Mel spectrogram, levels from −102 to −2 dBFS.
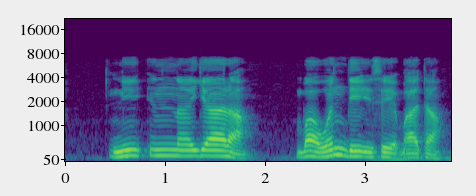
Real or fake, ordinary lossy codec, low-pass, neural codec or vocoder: real; none; 7.2 kHz; none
